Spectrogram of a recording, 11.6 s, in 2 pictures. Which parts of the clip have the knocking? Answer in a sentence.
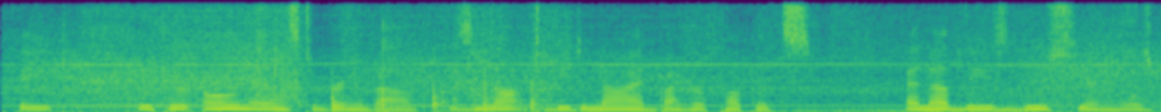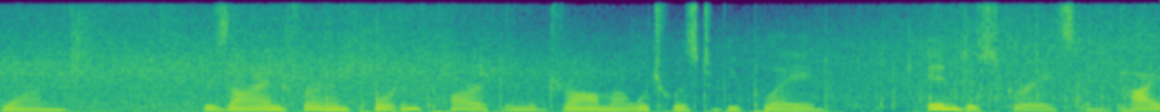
The knocking can be heard from 1.4 to 2.8 s and from 7.1 to 7.8 s.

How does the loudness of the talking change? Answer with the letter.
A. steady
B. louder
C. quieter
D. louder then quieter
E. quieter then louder
A.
